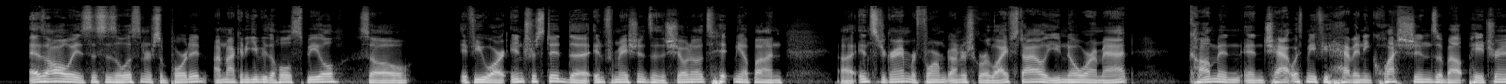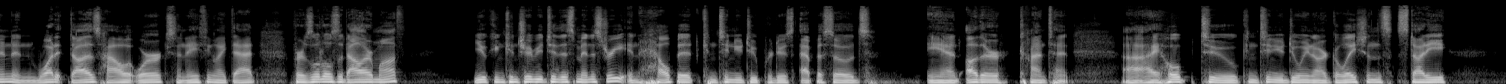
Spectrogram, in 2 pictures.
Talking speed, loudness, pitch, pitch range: 195 wpm, -17 LUFS, 105 Hz, 95-115 Hz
